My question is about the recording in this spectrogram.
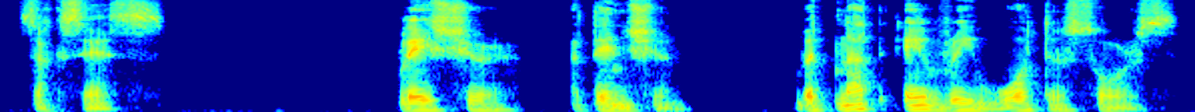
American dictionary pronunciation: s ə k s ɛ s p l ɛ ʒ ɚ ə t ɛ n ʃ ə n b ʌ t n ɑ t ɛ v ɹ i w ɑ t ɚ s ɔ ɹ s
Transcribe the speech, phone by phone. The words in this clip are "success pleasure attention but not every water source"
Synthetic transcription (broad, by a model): s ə k s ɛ s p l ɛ ʃ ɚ ə t ɛ n ʃ ə n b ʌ t n ɑ t ɛ v ɹ i w ɑ t ɚ s ɔ ɹ s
